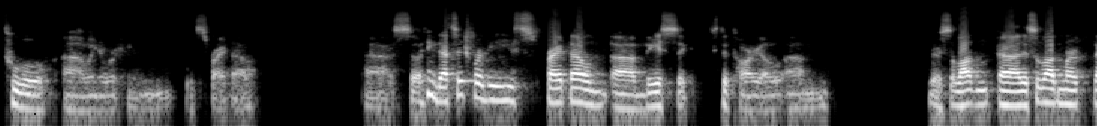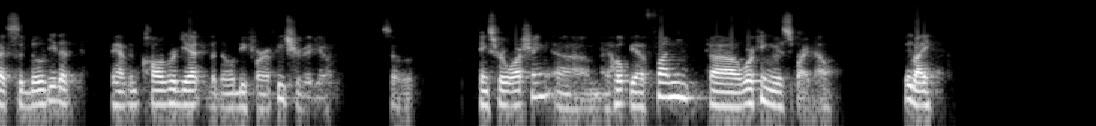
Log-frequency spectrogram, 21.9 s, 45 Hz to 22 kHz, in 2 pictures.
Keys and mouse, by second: 0.6 middle click, 1.7 middle click, 2.7 middle click, 9.1 middle click, 10.8 middle click.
